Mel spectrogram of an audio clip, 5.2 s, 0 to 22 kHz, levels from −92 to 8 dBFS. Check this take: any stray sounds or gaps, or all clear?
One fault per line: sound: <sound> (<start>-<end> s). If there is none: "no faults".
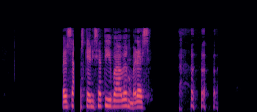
sound: dropout (1.5-1.6 s)
sound: laugh (3.6-4.4 s)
